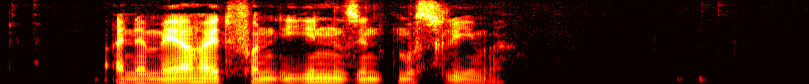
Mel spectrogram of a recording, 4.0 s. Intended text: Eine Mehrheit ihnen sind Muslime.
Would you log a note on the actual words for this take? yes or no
yes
